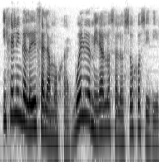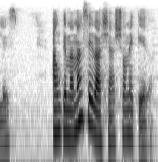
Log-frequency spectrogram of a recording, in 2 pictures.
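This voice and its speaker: A woman giving a calm, measured scripted narration. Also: on the low side. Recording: dull lo-fi voice-over with soft guitar music.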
